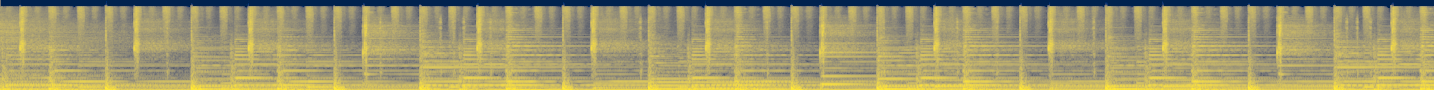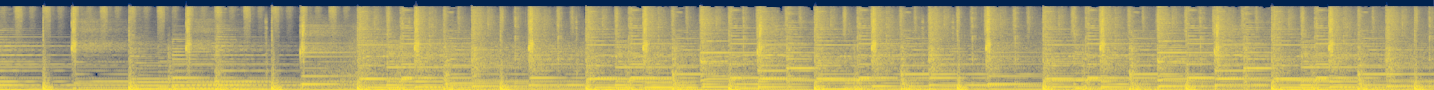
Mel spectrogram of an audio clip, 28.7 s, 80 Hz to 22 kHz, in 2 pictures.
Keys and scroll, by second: 7.7 m, 8.1 p, 9.7 m, 13.1 Return, 13.1 typing, 14.3 ctrl+x, 14.3-15.6 typing, 14.7 Escape, 14.8 Escape, 16.4 ctrl+g, 18.0 ctrl+g, 21.8 ctrl+g.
